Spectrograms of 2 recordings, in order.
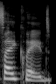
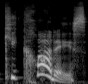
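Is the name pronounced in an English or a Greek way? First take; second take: English; Greek. First: The name is said with English pronunciation. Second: The name is said with Greek pronunciation. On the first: The speaker calls it wrong. "I always thought it was pronounced Cyclades" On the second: The speaker calls it right. "the Greeks pronounce it the Cyclades"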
